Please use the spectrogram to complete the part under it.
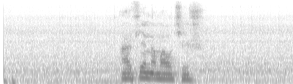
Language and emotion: Russian, neutral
